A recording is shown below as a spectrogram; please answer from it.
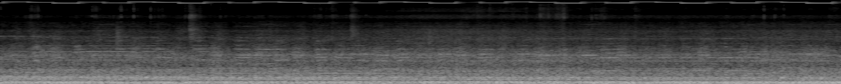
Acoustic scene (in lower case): bus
